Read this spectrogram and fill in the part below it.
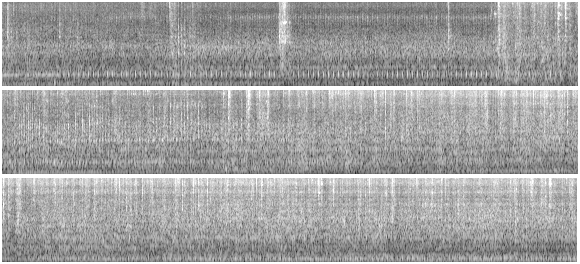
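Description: A harvesting machine clatters and rattles as it lifts crops from the soil.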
